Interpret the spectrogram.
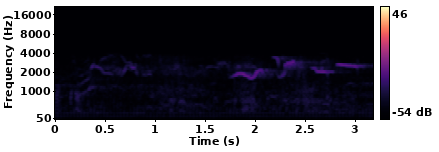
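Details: Three young white storks calling at their nest as the male parent brings food: thin wavering squeals and mews, growing louder in the second half with bright rising and falling whistles, over a constant low hum.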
